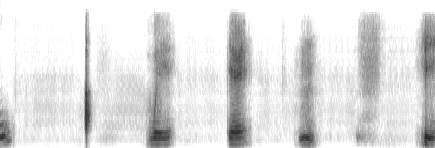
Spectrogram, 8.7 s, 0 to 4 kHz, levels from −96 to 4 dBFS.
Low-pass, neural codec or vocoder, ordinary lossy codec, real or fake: 3.6 kHz; codec, 16 kHz in and 24 kHz out, 0.4 kbps, LongCat-Audio-Codec, fine tuned four codebook decoder; AAC, 16 kbps; fake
